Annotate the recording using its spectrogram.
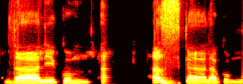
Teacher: ذال میں نرمی ہے، زا میں آگے صفت صغیر ہے، سختی سے پڑھی جائے گی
